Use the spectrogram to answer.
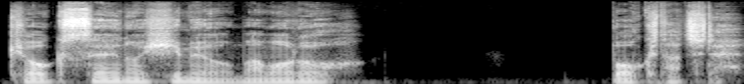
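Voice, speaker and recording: A man playing an easygoing, protective and resolute fantasy leader in a Japanese voice drama, with casual, gently teasing speech. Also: low voice, steady tone, a little slow, no room sound, studio quality. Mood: quiet resolve.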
